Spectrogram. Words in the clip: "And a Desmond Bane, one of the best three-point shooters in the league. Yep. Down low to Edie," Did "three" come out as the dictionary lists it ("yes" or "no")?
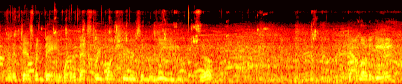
yes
